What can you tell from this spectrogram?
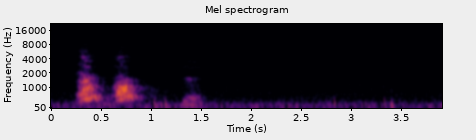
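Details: Female dog at a workplace shortly before being taken outside for a bathroom break: two sharp barks close together, then a brief wavering whine-like vocal sound and quiet knocking.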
